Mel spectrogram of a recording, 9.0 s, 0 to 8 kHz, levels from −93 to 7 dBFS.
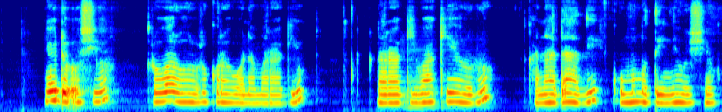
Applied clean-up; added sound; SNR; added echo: neural mask model DeepFilterNet 3.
